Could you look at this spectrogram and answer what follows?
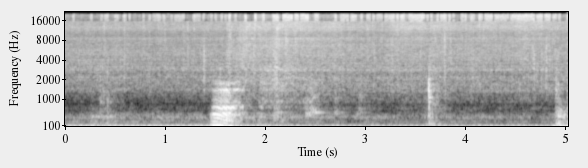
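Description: Vegetables stir-frying in a pan on a home stove, a steady close sizzle with scraping and stirring bursts as they're tossed, and one brief word spoken over the cooking.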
